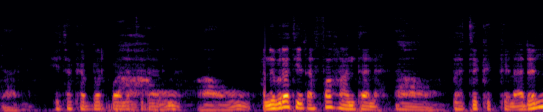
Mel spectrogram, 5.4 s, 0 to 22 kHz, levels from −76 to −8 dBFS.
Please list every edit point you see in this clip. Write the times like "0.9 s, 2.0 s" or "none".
2.6 s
